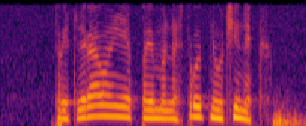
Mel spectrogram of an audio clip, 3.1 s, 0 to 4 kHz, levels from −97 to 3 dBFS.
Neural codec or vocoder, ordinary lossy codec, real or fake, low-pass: none; none; real; 3.6 kHz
